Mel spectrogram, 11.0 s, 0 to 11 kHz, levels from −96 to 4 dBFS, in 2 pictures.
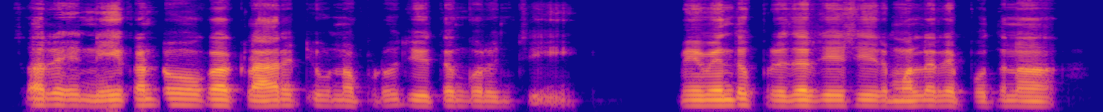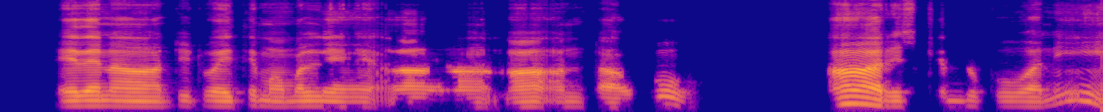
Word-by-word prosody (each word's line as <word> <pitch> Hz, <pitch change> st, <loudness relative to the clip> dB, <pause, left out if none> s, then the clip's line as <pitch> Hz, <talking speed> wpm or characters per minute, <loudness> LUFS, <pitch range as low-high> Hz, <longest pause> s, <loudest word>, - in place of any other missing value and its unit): సరే 140 Hz, 0 st, +2 dB, 0.2 s
నీకంటూ 130 Hz, +2 st, +1 dB
ఒక 135 Hz, 0 st, +7 dB
క్లారిటీ 125 Hz, +2 st, +3 dB
ఉన్నప్పుడు 120 Hz, 0 st, -8 dB
జీవితం 120 Hz, 0 st, -3 dB
గురించి 110 Hz, -1 st, -10 dB, 0.7 s
మేమెందుకు 130 Hz, +2 st, +3 dB
ప్రెజర్ 125 Hz, 0 st, +2 dB
చేసి 125 Hz, +1 st, -2 dB, 0.2 s
మళ్ళా 120 Hz, +2 st, +2 dB
రేపు 120 Hz, -, -4 dB
పొద్దున 115 Hz, +1 st, -5 dB, 0.8 s
ఏదైనా 120 Hz, 0 st, +4 dB, 0.2 s
అటు 110 Hz, +2 st, -10 dB
ఇటు 120 Hz, +1 st, -13 dB
అయితే 110 Hz, +2 st, -6 dB
మమ్మల్ని 115 Hz, 0 st, -3 dB, 0.3 s
ఆహ్, 105 Hz, -1 st, +1 dB, 0.2 s
ఆ -, -, -2 dB, 0.3 s
ఆ -, -, +4 dB, 0.2 s
అంటావు. 105 Hz, +9 st, -6 dB, 0.9 s
ఆ! -, -, +9 dB, 0.2 s
రిస్క్ 115 Hz, -, -8 dB
ఎందుకు 115 Hz, -1 st, -15 dB, 0.2 s
అని 185 Hz, -, -10 dB
120 Hz, 140 wpm, -23 LUFS, 115-125 Hz, 0.9 s, ఆ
